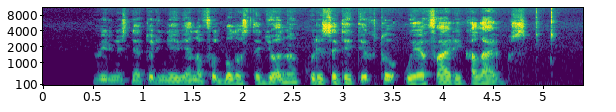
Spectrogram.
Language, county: Lithuanian, Šiauliai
